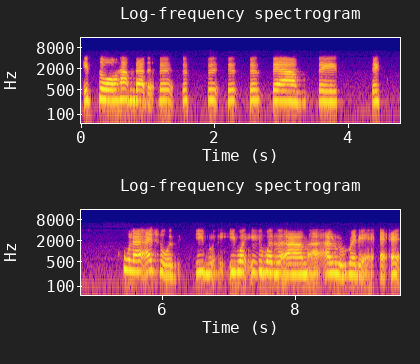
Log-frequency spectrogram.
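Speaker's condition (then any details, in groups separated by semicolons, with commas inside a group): Stuttering; stuttering since childhood, familial, father Thomas and an aunt stutter, only one of father's seven children affected; stutters on own first name, uses substitute name, stutters more when upset, feels panic when stuttering; repeated sounds, repeated words, prolonged sounds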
